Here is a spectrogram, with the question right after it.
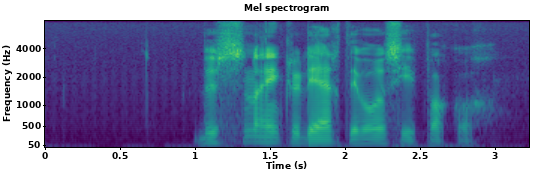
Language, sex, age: Norwegian, male, 23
